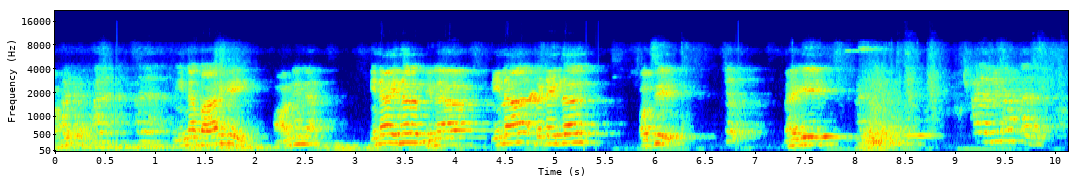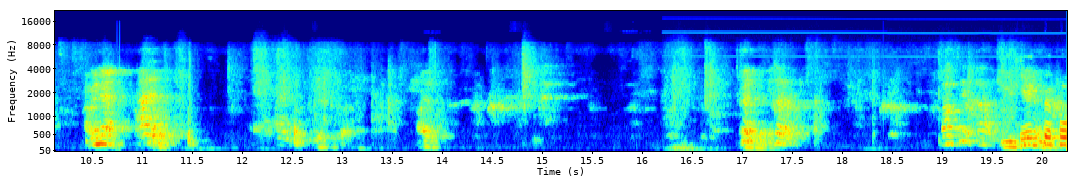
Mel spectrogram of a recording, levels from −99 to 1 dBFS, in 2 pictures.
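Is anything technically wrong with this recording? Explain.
Yes. From 16.21 s to the end, a switching supply whistle appears: a faint high tone drifting between 5.6 and 5.8 kHz, from a power supply running in audible burst mode or beating with another supply. Its wandering pitch sets it apart from a steady electrical whine.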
